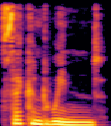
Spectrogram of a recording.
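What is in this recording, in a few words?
"second wind", British English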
